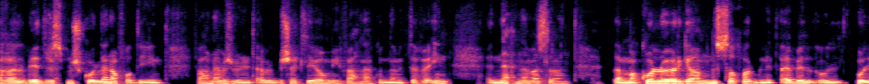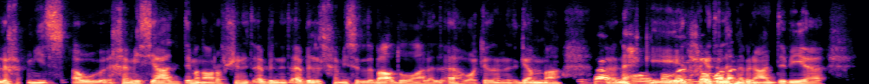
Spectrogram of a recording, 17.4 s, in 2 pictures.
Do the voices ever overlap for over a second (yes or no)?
yes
